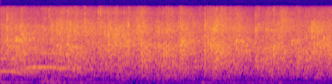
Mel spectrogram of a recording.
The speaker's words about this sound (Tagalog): Okay, ready na ba kayo? Pumalakpak lahat ng excited muna.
